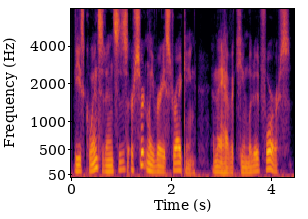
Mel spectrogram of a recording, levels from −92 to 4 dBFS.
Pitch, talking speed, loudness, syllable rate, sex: 105 Hz, 160 wpm, -19 LUFS, 6.6 syllables/s, male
